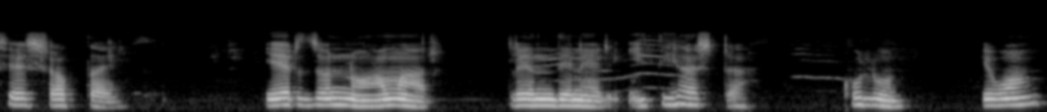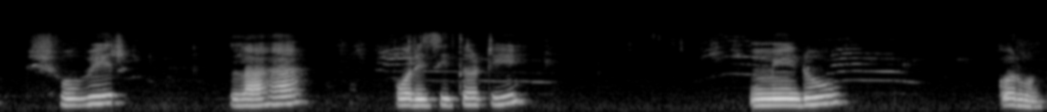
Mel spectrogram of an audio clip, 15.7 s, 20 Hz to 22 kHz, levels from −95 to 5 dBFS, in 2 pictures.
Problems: none marked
